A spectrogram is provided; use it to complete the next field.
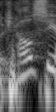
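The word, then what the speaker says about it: Kelce: we say it correctly Kelsey or Kelsey no it's actually technically he said this it is actually Kels but everyone started saying Kelsey they just didn't care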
